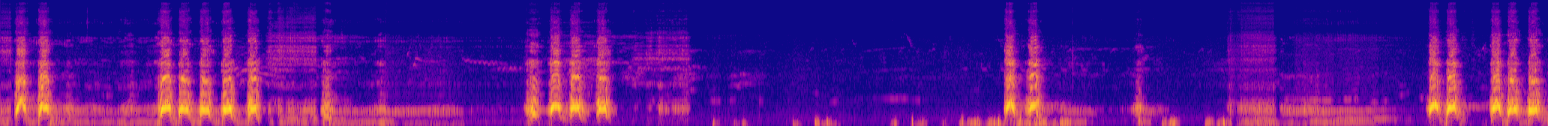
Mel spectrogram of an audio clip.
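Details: Angry dog barking in repeated clusters of three to five rapid barks, separated by stretches of low growling and a sustained whine-like tone, over about twenty seconds.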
